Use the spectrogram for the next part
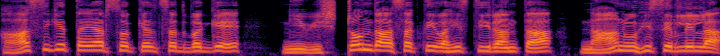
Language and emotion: Kannada, surprised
